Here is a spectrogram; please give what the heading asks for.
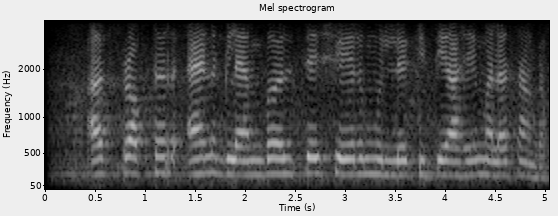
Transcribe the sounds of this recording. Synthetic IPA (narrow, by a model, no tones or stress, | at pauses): ad͡zpɾɔp̚ʈəɾɛ̃ɳɖɡlɛmbəlt͡seɕeɾmuljekit̪eaɦeməlasãŋɡa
